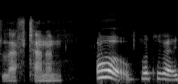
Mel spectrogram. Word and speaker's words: Lieutenant: it if you could pronounce our stolen French word in the way we British like to say it the 2 the 21th the 21st under the name say it again left tenant leftenant Colonel Neville Heath although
